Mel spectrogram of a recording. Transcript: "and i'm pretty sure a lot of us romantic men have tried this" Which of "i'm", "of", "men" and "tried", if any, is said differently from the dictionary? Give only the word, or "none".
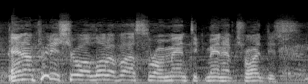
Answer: none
